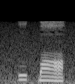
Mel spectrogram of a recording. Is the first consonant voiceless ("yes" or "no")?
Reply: no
